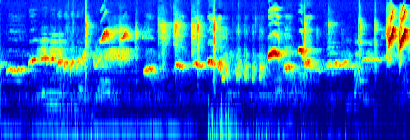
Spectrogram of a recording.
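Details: Loud full song of a caged white-rumped shama of the Medan type. A varied stream of warbles, whistles and chattering notes, ending in sharp high squeaks, over a low background hum and a brief thud.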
